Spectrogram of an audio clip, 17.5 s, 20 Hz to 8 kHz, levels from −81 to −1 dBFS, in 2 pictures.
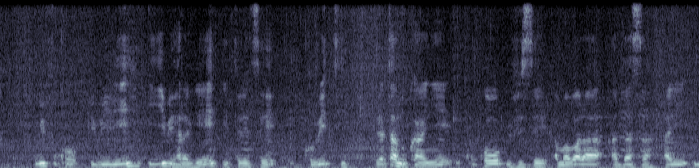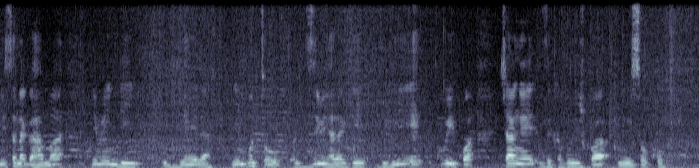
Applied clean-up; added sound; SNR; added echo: none; Ocean / Boat, Water vehicle; 17 dB; none.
